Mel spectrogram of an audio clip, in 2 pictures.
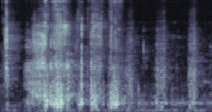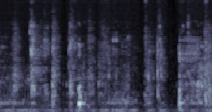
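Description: Close-miked chewing of a handful of fatty mutton curry with millet dhido. It is loudest in the first second and a half, then goes on as softer, scattered chewing clicks.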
